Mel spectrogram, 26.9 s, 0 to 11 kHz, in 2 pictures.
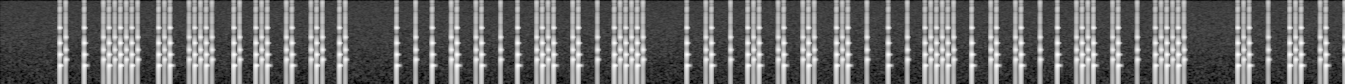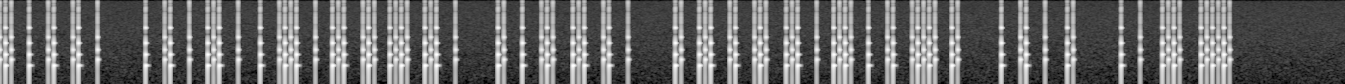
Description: Morse code (Greek alphabet), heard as a telegraph sounder, hand-sent with a paddle, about 21 wpm. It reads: ΕΒΛΕΠΕ ΤΟΥΣ ΜΠΑΤΣΟΥΣ ΑΠΟ ΜΑΚΡΙΑ ΕΝΩ ΕΠΑΙΖΕ ΜΕ ΤΙΣ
